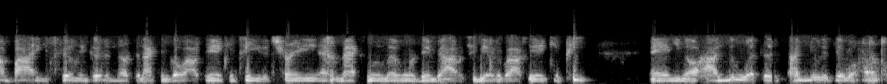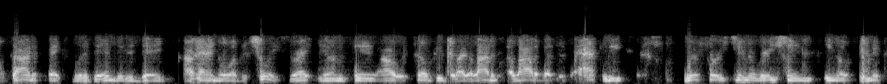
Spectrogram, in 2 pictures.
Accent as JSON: {"language": "English", "town": "Orange", "region": "New Jersey", "country": "United States", "tie": "born or raised there", "said": "because I grew up in Orange, New Jersey during the war on drugs era, the DARE era."}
